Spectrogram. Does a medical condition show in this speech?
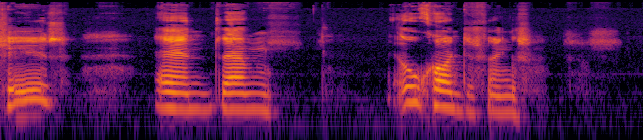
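Yes: cerebral palsy; onset at 8 days old.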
